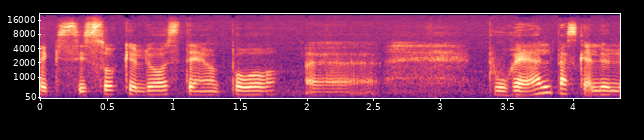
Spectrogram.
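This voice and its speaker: Noticeable background noise runs behind the speech. A woman talks with a medium pitch. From Quebec, Gaspésie. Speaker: adoptee who found birth family. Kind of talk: interview testimony. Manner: halting.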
